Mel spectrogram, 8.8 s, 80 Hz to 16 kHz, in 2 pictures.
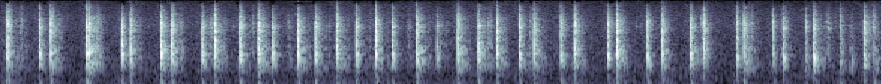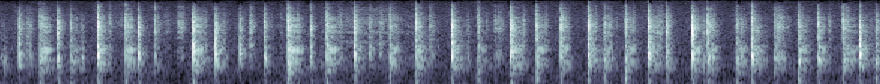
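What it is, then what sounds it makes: Kraft cardboard folder. Fingertips of both hands tap fast on the top surface of a hollow, folded brown kraft cardboard folder lying on a spiral notebook. Dozens of quick, dry, papery taps run continuously, each dying away almost instantly, with a hollow mid-range knock around 1.4 kHz and a bright edge.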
